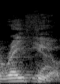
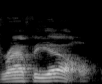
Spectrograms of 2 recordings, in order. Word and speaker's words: Raphael: just started saying it's Raphael that's the way you know that's the way it's spelled and that's the way it should be pronounced so that's you know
